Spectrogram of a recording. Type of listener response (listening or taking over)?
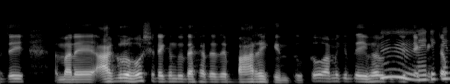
taking over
